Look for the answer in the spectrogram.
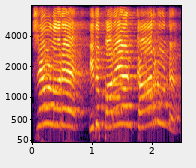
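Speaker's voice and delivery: loud, high, slow pulpit shout; impassioned preaching. Acted. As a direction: preach the appeal with full force. Preaching the closing appeal.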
